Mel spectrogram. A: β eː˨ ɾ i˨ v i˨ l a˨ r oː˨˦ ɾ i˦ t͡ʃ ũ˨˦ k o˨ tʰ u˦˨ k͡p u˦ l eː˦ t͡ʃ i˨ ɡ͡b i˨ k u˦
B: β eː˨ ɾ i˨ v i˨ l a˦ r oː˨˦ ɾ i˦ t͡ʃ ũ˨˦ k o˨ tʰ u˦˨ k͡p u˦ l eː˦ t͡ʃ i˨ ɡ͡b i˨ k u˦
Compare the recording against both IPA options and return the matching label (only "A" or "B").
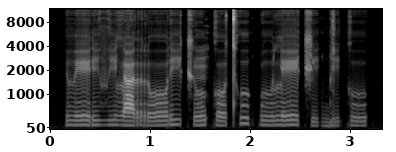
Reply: A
